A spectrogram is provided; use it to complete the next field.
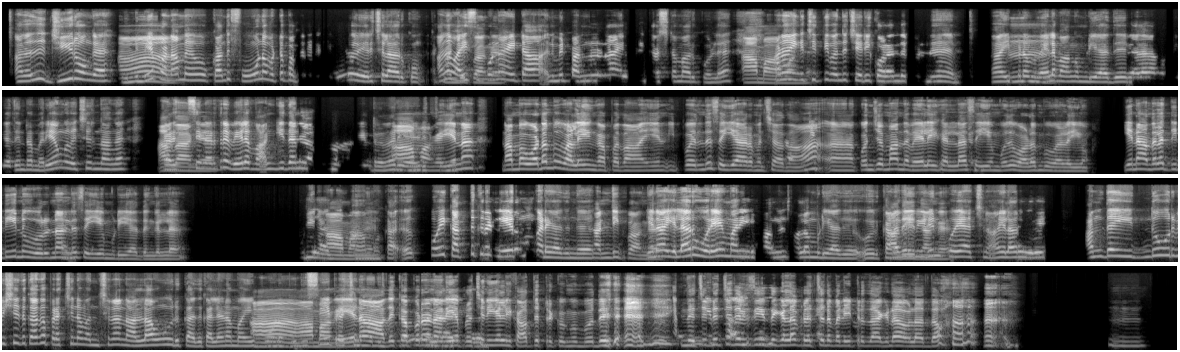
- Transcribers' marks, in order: static; tsk; drawn out: "ஆ"; distorted speech; other noise; "இனிமேல்" said as "இனமேட்டு"; tsk; drawn out: "ம்"; tapping; tsk; other background noise; laughing while speaking: "காத்துட்டு இருக்குங்கும்போது, இந்த சின்ன சின்ன விஷயத்துக்கலாம் பிரச்சனை பண்ணிட்டு இருந்தாங்கன்னா அவ்வளோதான்"; laughing while speaking: "கண்டிப்பா"
- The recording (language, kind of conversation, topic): Tamil, podcast, வீட்டு வேலைகளில் குழந்தைகள் பங்கேற்கும்படி நீங்கள் எப்படிச் செய்வீர்கள்?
